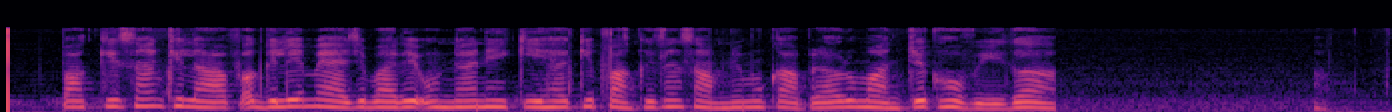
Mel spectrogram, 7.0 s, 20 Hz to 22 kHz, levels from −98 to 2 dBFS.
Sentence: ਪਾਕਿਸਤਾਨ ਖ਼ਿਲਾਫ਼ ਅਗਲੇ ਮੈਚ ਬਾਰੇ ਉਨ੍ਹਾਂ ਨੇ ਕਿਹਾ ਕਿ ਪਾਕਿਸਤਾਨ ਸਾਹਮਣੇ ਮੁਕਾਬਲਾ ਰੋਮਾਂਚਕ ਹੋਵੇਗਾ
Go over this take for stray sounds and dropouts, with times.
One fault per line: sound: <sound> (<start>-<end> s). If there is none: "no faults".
no faults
